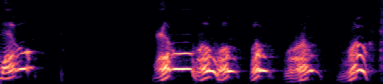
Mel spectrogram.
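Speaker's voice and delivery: very high growling dog noises; dog growls. Retold or imitated. Old man spotting a young woman, mock dog growling. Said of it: "the dog raises up".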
